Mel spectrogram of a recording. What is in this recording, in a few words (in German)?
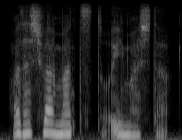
"matsu" tanne, japanese accent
